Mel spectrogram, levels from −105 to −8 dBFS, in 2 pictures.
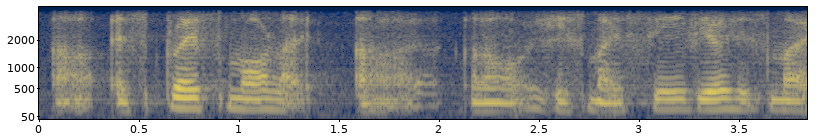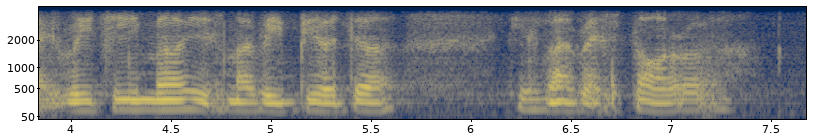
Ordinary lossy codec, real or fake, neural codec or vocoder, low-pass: none; fake; vocoder, 44.1 kHz, 128 mel bands, Pupu-Vocoder; 3.6 kHz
